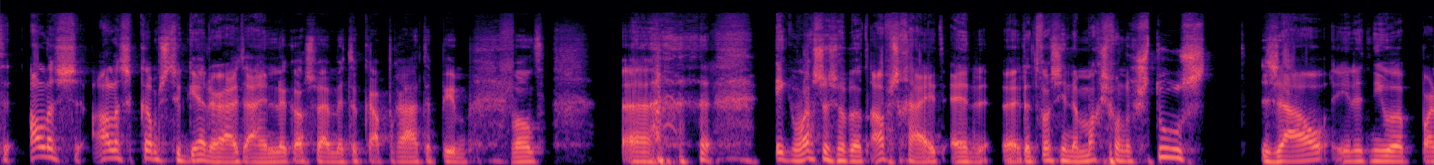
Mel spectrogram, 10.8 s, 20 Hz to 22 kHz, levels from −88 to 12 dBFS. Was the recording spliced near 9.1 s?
no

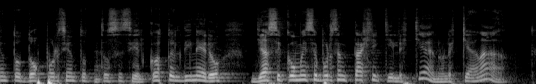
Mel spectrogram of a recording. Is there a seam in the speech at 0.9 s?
yes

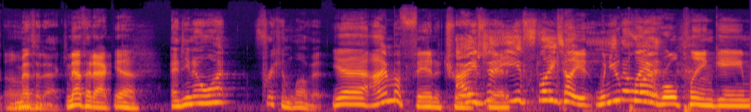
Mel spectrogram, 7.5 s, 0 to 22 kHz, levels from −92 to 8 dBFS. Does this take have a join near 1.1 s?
yes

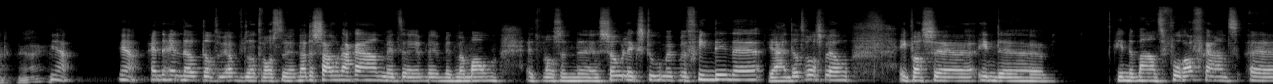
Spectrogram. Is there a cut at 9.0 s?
no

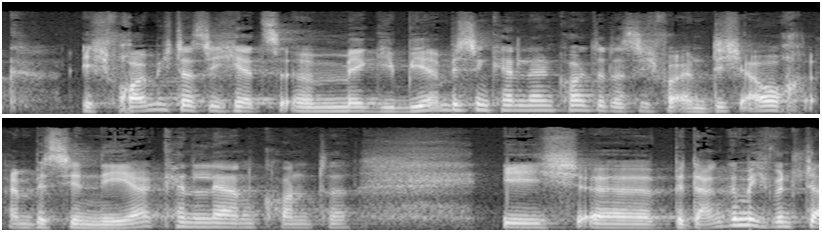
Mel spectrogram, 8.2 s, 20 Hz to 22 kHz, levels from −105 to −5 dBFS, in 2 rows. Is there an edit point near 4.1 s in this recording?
yes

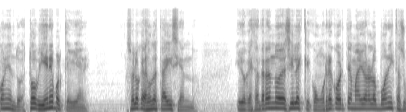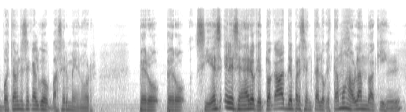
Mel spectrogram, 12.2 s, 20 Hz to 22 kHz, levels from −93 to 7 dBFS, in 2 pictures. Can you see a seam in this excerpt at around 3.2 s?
no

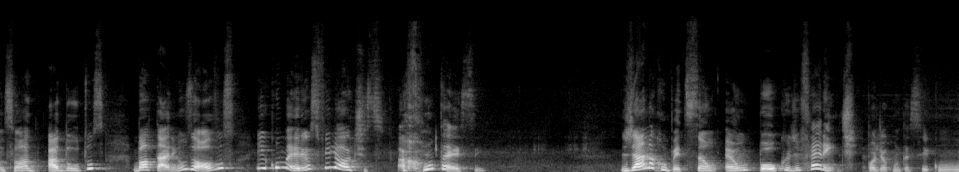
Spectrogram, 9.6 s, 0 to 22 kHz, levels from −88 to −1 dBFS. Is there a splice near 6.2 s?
no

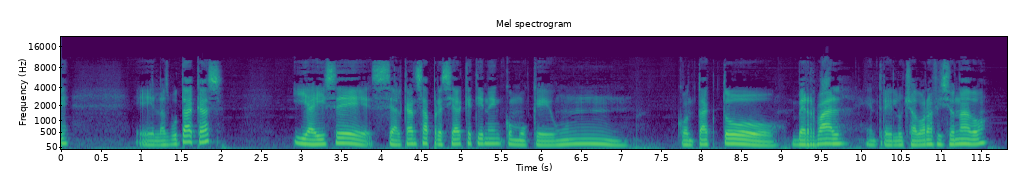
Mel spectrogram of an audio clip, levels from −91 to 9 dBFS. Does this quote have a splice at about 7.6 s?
yes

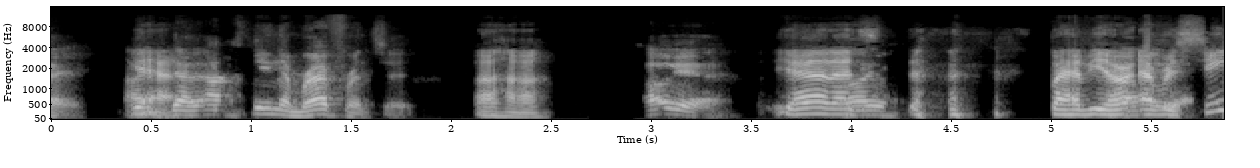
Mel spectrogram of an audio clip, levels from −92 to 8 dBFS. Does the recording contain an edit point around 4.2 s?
no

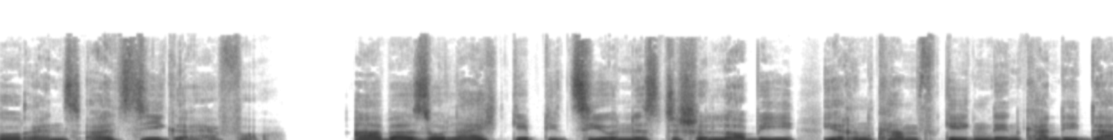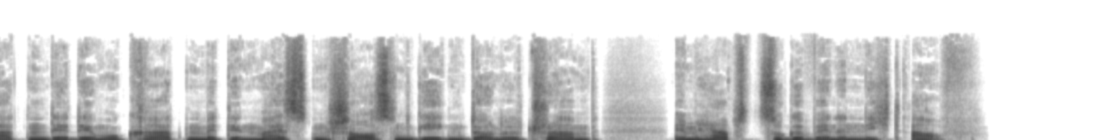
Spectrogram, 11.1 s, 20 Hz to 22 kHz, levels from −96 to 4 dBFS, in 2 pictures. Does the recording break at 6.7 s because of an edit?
no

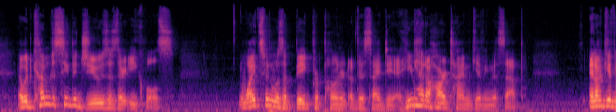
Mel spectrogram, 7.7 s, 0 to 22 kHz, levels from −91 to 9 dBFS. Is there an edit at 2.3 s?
no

